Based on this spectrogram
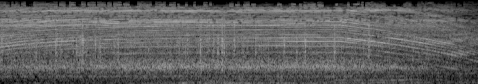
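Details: Milwaukee Magnum Hole Shooter #0300 drill: a high gear whine with a rough, gritty edge as the motor spins down. The gearbox came loose or was treated harshly, and broken alignment pins let the gears misalign. The screw holes are stripped.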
